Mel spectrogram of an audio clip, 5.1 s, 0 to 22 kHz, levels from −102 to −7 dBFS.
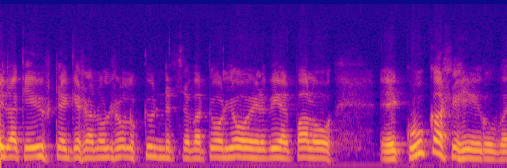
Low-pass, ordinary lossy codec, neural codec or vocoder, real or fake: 19.8 kHz; Opus, 64 kbps; none; real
